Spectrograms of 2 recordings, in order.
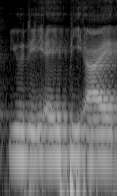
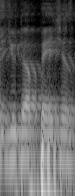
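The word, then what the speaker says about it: Udapi: You said UD API, that's definitely one of the correct pronunciations of that tool. I usually say UDA pages because I heard the author of the tool saying it that way.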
